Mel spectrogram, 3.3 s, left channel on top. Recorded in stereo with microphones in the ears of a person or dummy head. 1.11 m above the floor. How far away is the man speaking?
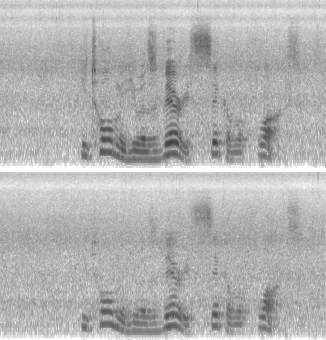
About 0.6 m.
